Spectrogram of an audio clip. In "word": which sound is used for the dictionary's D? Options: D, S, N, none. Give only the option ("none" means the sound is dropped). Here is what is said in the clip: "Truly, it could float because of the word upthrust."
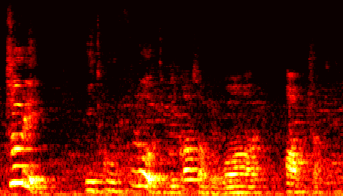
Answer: none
